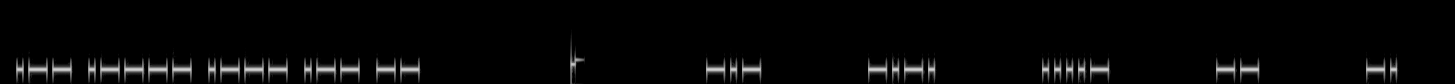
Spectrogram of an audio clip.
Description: Morse code, heard as a keyed tone, about 21 wpm, spaced as for 10 wpm, 700 Hz. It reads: W1JWM KC4MN
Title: USA Call Signs - 5 Characters - 6x Character Spacing - 20wpm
